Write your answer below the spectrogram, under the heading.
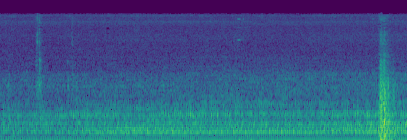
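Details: A steady mechanical engine hum with one brief knock near the end, and no animal sounds.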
